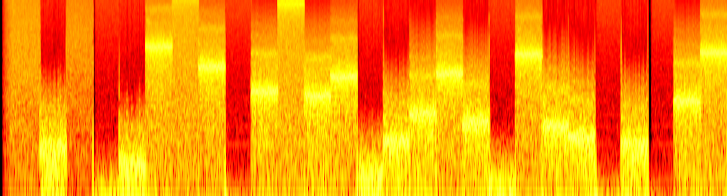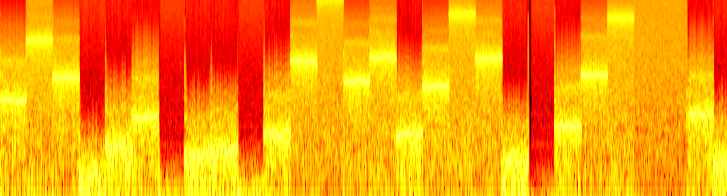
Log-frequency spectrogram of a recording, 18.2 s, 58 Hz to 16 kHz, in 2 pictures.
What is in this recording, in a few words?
Synthesizers A1 Noise VCF Feedback SH Dry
